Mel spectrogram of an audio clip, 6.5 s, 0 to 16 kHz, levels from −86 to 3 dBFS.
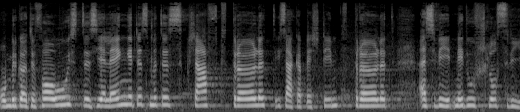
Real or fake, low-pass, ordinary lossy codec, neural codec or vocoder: real; 14.4 kHz; none; none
